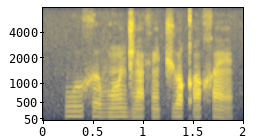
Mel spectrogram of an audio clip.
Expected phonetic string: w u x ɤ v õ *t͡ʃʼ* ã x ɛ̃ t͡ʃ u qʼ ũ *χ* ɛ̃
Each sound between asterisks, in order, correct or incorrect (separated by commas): incorrect, correct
